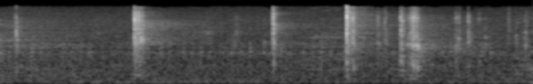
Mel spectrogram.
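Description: A handful of small, sharp metal clicks as a thin steel rekeying tool is wedged into a Kwikset doorknob, catching on the spring metal inside while working the lock housing loose.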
